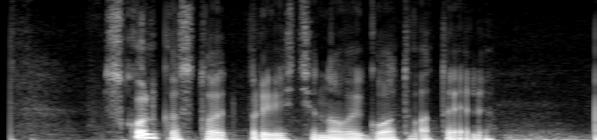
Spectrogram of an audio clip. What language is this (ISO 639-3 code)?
rus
